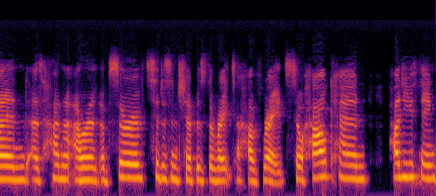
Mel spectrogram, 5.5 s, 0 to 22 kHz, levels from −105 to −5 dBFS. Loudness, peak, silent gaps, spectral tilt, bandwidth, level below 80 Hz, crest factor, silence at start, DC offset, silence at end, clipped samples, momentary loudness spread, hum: -28 LUFS; -10 dBFS; none; -4.5 dB/octave; 8.2 kHz; -70 dBFS; 18 dB; 0 s; under 0.1%; 0 s; under 0.1%; 7 LU; none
